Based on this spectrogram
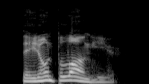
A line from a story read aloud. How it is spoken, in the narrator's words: his father said in a cold, dry tone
